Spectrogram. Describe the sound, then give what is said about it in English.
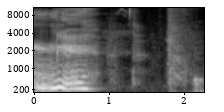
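A man's voice lets out a loud, drawn-out mock orgasm moan, meant as Blade Runner fans climaxing, that swells in pitch and then fades, followed by a couple of soft breathy gasps and quiet exhalations. “that was Blade Runner fans coming.”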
